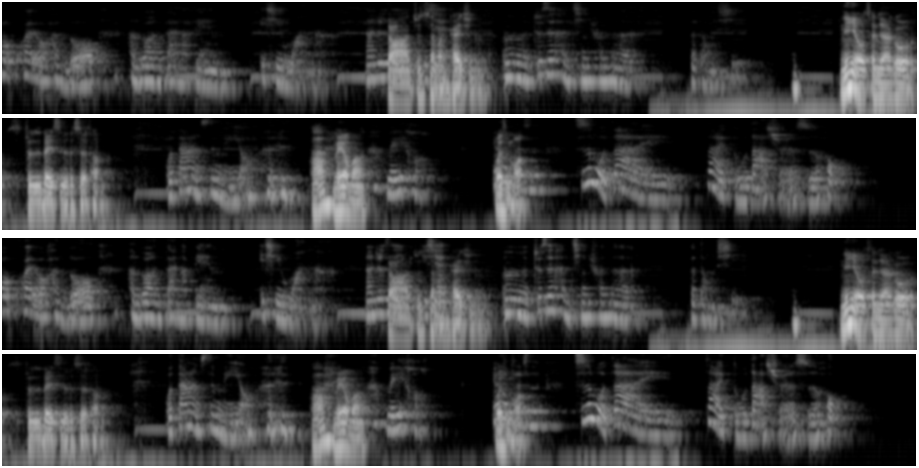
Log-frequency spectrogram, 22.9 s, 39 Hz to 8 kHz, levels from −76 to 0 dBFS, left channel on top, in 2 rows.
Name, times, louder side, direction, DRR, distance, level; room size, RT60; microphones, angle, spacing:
voice 1, 0.0-2.8 3.2-4.2 4.5-5.6 6.3-7.9 8.6-9.2 13.1-15.1 15.5-15.7 16.0-16.8 17.6-18.2 18.6-19.9 20.2-21.8, right 1 dB, 85° right, 5 dB, 2.2 m, -36 dB
sound 1, 1.4-1.5 2.0-2.5 3.1-3.6 4.2-4.7 5.6-6.2 6.7-7.3 7.8-8.3 8.8-9.3 9.9-10.4 10.9-11.5 12.0-12.5 13.1-13.6 14.1-14.7, right 1 dB, 55° left, 2.7 m, -50 dB
voice 2, 4.8-5.9 9.9-10.0 10.5-12.7 15.3-16.0 17.6-18.0, left 3 dB, 35° left, 11 dB, 0.4 m, -24 dB
sound 2, 8.1-19.9, right 1 dB, 55° right, 0.9 m, -47 dB
14.0 x 13.0 x 5.1 m, 0.86 s
head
